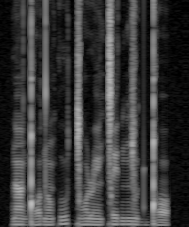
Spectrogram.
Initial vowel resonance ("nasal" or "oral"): nasal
